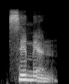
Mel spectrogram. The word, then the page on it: simian: Indian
